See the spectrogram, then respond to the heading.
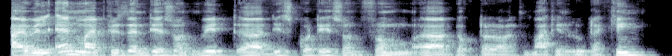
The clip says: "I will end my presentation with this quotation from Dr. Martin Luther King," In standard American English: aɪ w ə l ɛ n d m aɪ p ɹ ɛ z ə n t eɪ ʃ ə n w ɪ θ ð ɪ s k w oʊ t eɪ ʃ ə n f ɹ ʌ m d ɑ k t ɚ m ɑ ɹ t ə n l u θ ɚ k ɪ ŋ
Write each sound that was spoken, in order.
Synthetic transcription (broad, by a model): aɪ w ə l ɛ n d m aɪ p ɹ ɛ z ə n t eɪ ʃ ə n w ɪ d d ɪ s k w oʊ t eɪ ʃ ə n f ɹ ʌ m d ɑ k t ɚ m ɑ ɹ t ə n l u t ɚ k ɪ ŋ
